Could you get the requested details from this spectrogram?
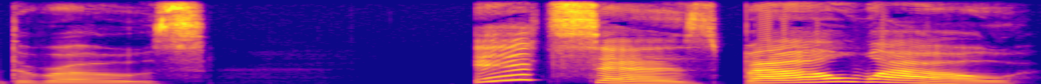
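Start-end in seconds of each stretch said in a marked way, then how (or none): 1.8-3.8 high, loud bow wow call; daisy crying out. Acted. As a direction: call it out like an eager little daisy. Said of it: "cried a daisy".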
